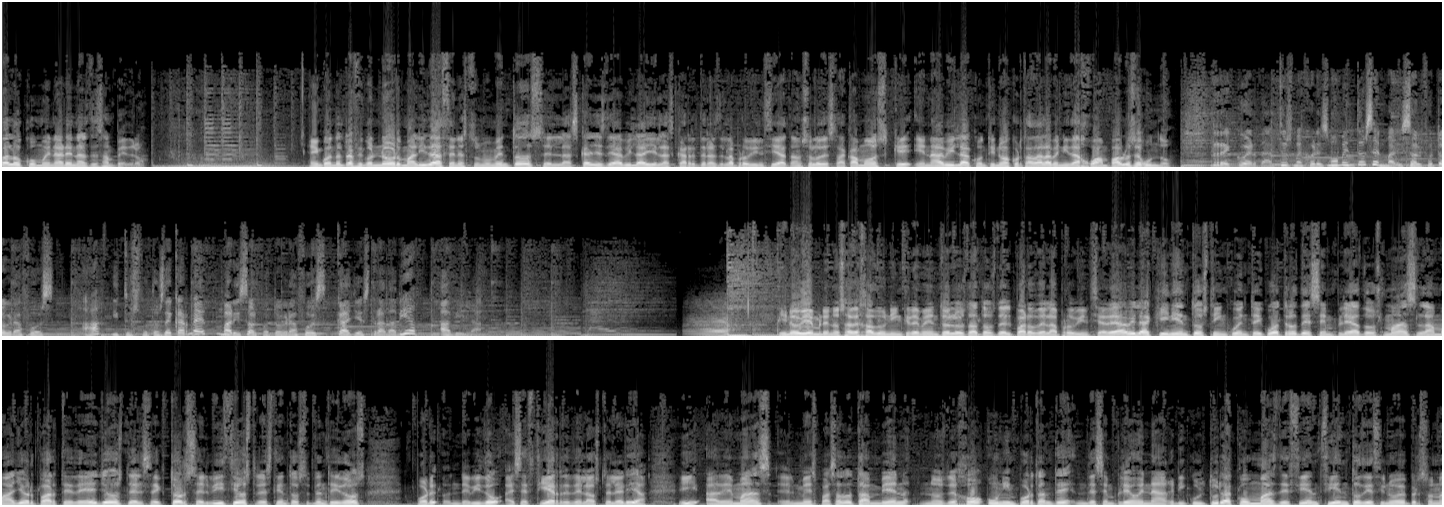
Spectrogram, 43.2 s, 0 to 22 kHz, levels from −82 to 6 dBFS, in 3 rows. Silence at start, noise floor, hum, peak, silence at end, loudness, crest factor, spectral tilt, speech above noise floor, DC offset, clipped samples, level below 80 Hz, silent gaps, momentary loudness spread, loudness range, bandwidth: 0 s; -35 dBFS; none; 0 dBFS; 0 s; -12 LUFS; 12 dB; -6 dB/octave; 24 dB; under 0.1%; 0.5%; -30 dBFS; none; 12 LU; 8 LU; 16 kHz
